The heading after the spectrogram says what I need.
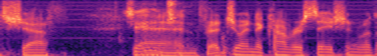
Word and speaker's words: Sheff: My last name is Sheff, but it's spelled with an S.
